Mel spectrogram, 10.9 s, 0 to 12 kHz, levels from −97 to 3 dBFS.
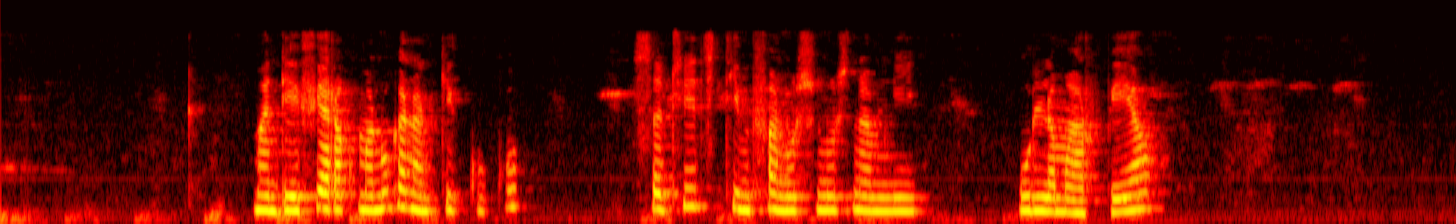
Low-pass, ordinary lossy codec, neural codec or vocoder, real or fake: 7.2 kHz; none; none; real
